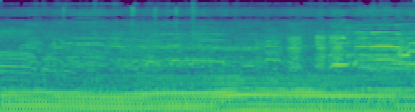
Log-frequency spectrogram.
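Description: Roosters and chickens of the Golden Boy, Sweater and Gilmore breeds crow loudly and close, with overlapping cock-a-doodle-doo calls and clucking filling the whole stretch.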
